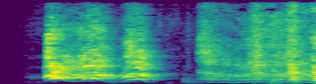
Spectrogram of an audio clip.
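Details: Reg, a pet dog, angrily telling off a door indoors: two long, harsh, roaring bark-growls, the first loud and rough for about a second, the second lower and drawn out, rising again at the end.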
